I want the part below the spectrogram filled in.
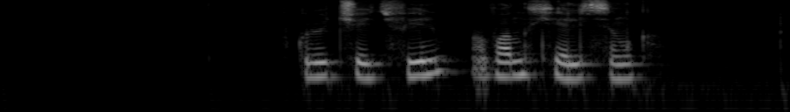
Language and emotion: Russian, neutral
